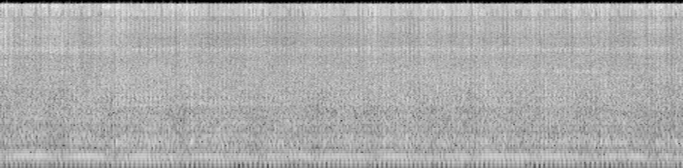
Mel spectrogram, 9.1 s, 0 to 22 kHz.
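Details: Briggs & Stratton 6.25 HP mower engine with a rough idle, its note wavering up and down a little over once a second.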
